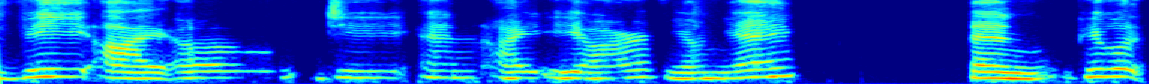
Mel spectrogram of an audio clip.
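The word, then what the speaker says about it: Viognier: a hard one to pronounce and it's v-i-o-g-n-i-e-r Pyongyang and people pronounce it all different ways like bognier and all sorts of things but one time somebody came in and asked for that vaginaire why so that lives on there are no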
